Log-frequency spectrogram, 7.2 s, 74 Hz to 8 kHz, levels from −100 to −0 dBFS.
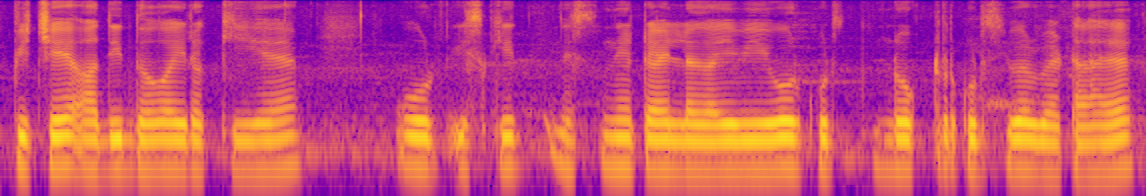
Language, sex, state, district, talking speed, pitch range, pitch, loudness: Hindi, male, Uttar Pradesh, Saharanpur, 150 wpm, 140-150 Hz, 145 Hz, -16 LUFS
